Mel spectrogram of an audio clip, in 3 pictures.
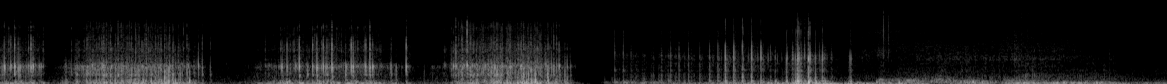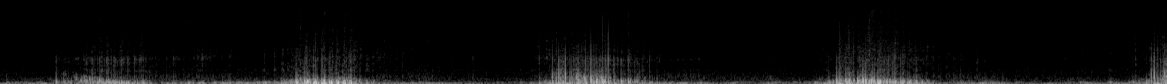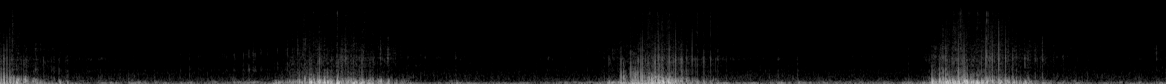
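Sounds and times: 
deep rumbling purring: 0.0s - 11.3s, 12.2s - 16.2s, 17.0s - 19.2s, 19.8s - 21.6s, 23.0s - 24.7s, 25.6s - 27.6s, 29.3s - 31.3s, 32.5s - 34.2s.

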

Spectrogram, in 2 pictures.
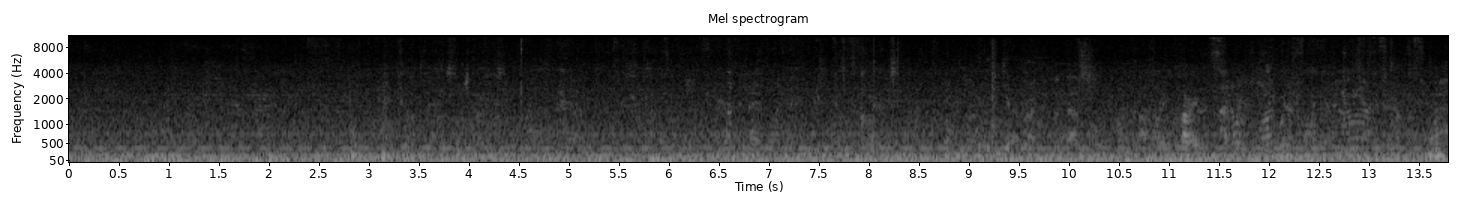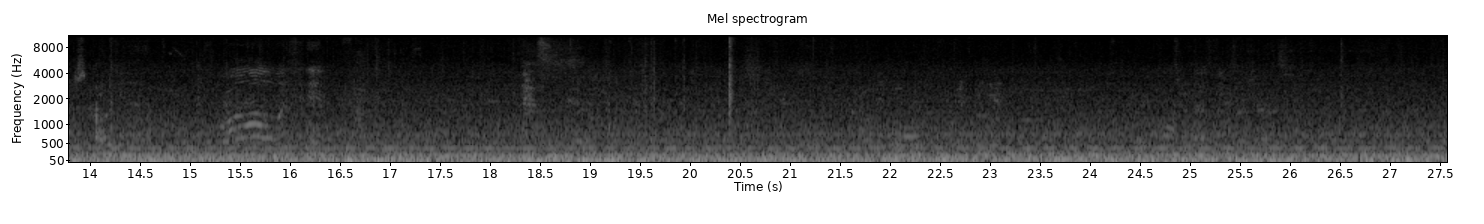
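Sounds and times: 
airplane cabin roar: 0.0s - 27.5s.

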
